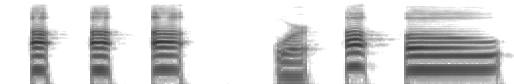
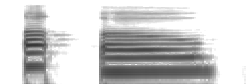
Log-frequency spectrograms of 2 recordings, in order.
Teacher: It's your vocal folds coming together before you even start to make sound. Uhoh. You might even be able to feel this if you start to say uhoh but hesitate. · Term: glottle onset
